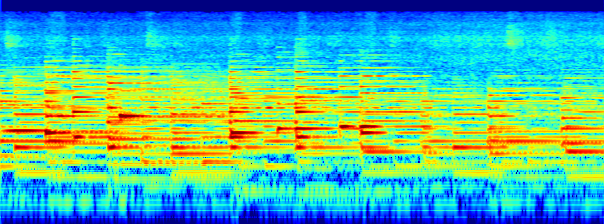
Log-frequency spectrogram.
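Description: A freshly restrung Mason & Hamlin Model A grand piano being played: an unhurried melody of single notes over held chords, new notes struck about every half second.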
